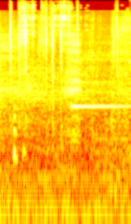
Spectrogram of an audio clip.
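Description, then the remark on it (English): A small car engine runs steadily, a constant buzzing drone with a thin, high whine holding through the second half and a brief clink near the start. “It sounds okay. Like a toy car.”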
